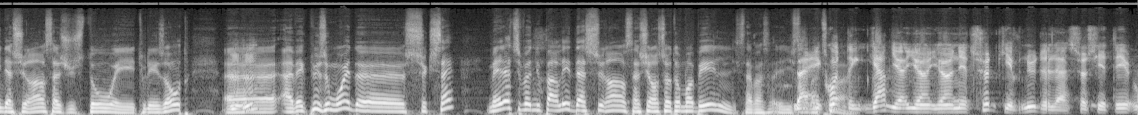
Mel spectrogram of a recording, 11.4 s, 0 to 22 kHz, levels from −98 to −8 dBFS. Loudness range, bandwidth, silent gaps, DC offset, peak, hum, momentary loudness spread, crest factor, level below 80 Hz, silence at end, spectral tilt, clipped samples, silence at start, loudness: 1 LU; over 20 kHz; none; under 0.1%; -2 dBFS; none; 5 LU; 16 dB; -38 dBFS; 0 s; -5 dB/octave; under 0.1%; 0 s; -17 LUFS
